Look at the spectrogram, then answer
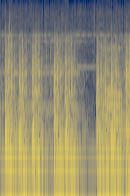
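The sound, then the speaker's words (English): A series of firm, hollow knocks on a door, about four quick raps, a brief pause, then three more, with no voices. “There's the door, and there's the phone in the other room.”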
